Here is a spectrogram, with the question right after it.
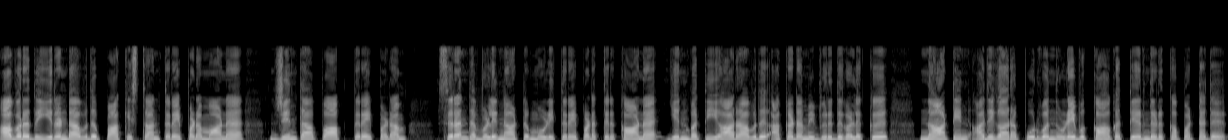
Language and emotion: Tamil, neutral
